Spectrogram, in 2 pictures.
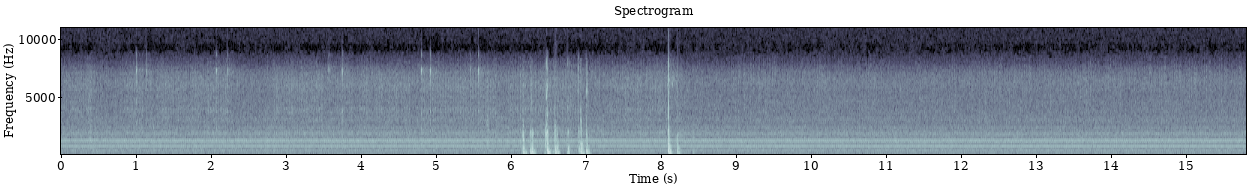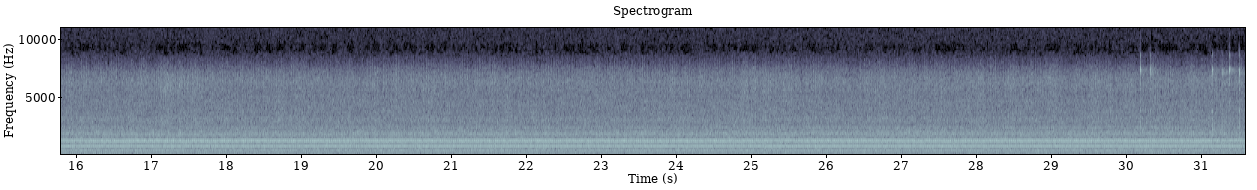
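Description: Steady electrical hum made of several level tones, broken about six seconds in by a quick run of about five sharp clicks and another click about a second later.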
